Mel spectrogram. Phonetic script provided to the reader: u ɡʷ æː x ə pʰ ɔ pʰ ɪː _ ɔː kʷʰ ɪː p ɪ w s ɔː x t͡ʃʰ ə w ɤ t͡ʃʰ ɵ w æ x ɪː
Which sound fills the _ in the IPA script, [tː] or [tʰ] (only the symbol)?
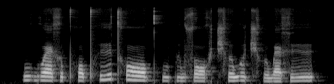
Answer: tʰ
